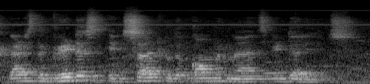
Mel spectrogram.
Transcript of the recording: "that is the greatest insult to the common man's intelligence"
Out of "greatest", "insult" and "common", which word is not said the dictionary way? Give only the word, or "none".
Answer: none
